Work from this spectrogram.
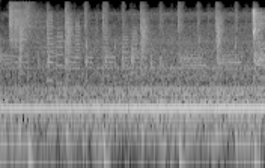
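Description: Bathroom exhaust fan running, a steady loud hum with a strong constant tone and airy rush, continuous and close with faint rattling ticks on top.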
